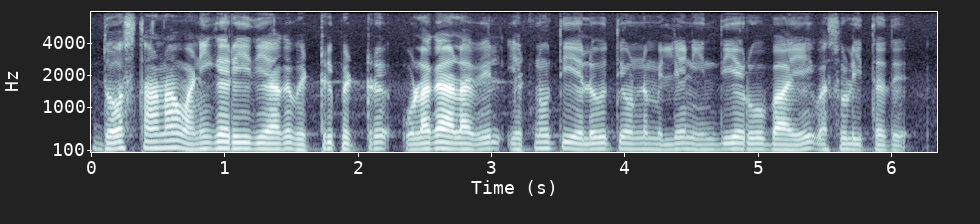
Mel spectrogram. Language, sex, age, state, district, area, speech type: Tamil, male, 18-30, Tamil Nadu, Erode, rural, read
